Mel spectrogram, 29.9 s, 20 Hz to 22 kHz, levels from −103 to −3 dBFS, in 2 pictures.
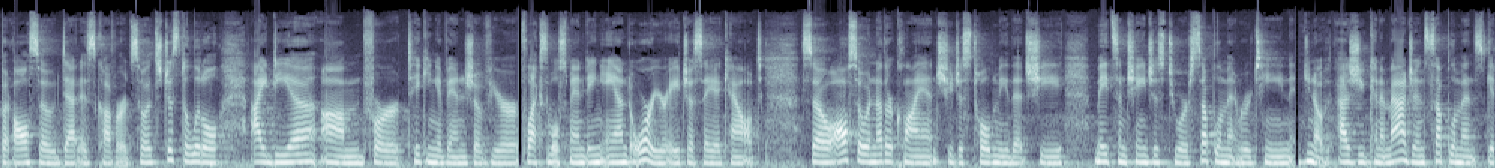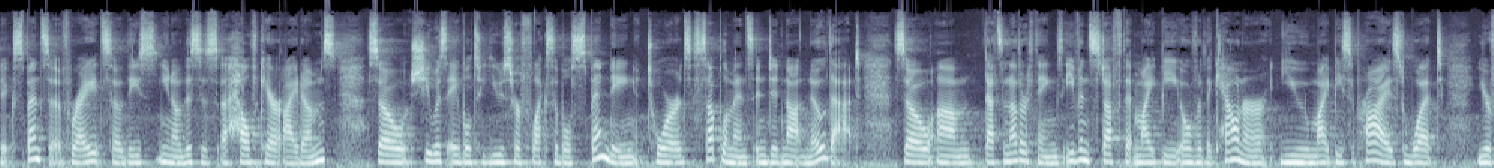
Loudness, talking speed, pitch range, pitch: -12 LUFS, 190 wpm, 155-175 Hz, 165 Hz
